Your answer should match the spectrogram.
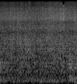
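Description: Cut potatoes frying in a pan for aloo methi curry, a steady close sizzle that holds evenly through the short moment with no voices.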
